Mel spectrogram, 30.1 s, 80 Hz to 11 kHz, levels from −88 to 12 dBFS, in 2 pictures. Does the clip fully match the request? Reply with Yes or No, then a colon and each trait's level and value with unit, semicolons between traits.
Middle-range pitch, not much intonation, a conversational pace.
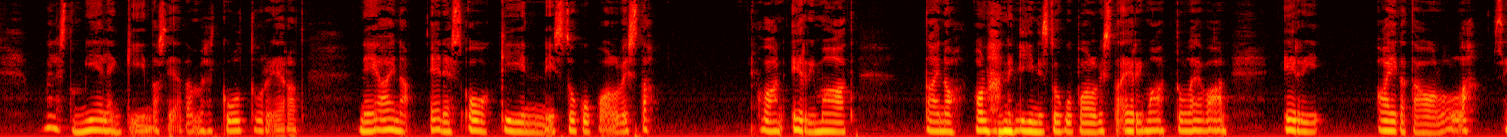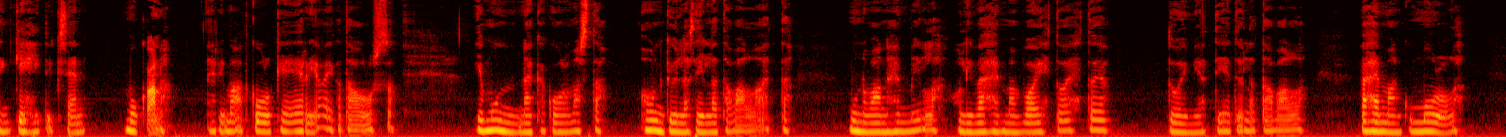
Yes: medium, 180 Hz; narrow, 2.0 semitones; average, 110 wpm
